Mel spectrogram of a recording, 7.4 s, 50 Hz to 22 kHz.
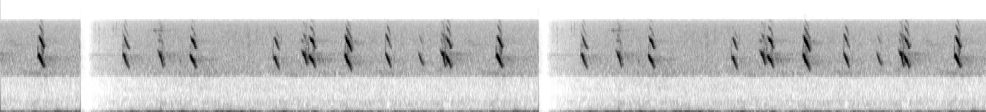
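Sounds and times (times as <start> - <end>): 
common chaffinch singing: 0.0 - 7.3.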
